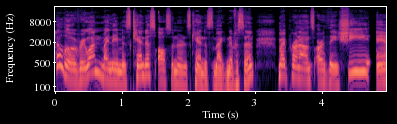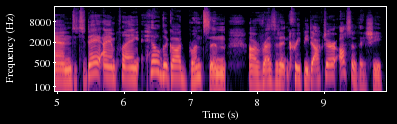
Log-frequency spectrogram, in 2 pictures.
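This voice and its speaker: Lively, playfully theatrical woman, dry close sound. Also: low-pitched, brisk, no room sound. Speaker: player on an actual play show. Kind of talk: casual introduction and banter.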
